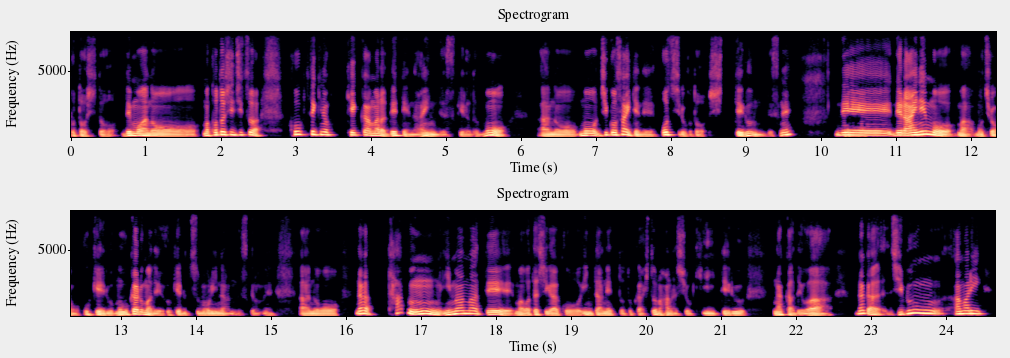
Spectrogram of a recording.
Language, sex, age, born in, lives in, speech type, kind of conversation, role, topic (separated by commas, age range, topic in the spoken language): Japanese, male, 45-49, Japan, Japan, conversation, advice, user, 習慣を継続するための責任体制をどう作ればよいですか？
